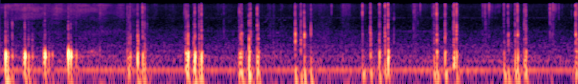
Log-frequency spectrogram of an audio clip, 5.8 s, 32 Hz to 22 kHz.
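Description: Fingertips tap quickly on the glossy paper dust jacket of a closed hardcover book lying on carpet, first with the back cover up and then the front cover up. About 22 soft, dull taps sound in irregular bursts, each dying away almost at once, with a low thump and little high-frequency content.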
